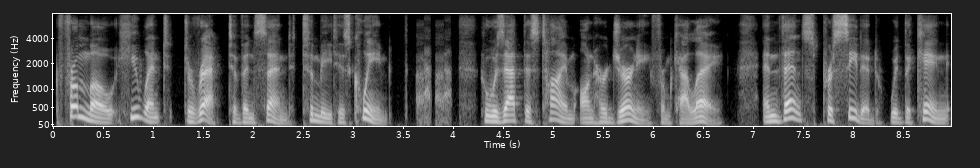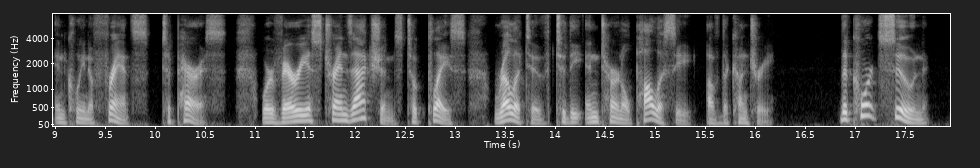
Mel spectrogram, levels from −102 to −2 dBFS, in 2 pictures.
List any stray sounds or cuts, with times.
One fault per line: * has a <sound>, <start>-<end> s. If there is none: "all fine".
* has a laugh, 3.6-4.0 s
